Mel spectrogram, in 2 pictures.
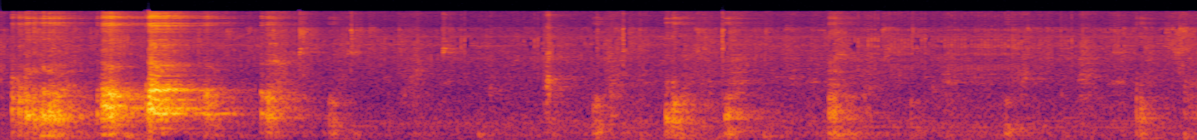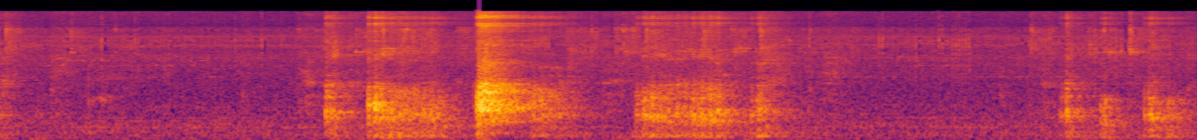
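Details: Shih Tzu puppy Lacey, a seven-month-old female, doing zoomies indoors, running around and chasing her tail; bursts of rough growls and yappy barks come in clusters near the start and again around eight seconds, with quieter gaps between.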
